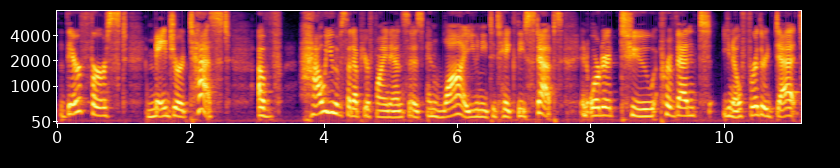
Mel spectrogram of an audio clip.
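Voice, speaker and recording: A woman with a mid-pitched voice hosts a podcast conversationally. She records at home in a bedroom, with a towel hung up as makeshift sound treatment. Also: a bit bright. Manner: speaking with a towel hung behind to dampen sound. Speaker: podcast co-host, personal finance editor. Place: child's bedroom with clothing rack and towel as makeshift booth.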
